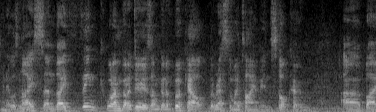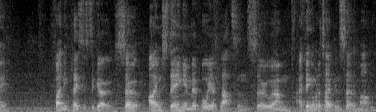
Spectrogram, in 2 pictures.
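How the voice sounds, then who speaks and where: A man presents his app in a relaxed, chatty way, filling pauses with plenty of ums and uhs. His voice sits at a middle pitch. He is heard from some distance off the mic. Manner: casual, chatty, with many fillers. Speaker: student presenter. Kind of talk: live app demo walkthrough. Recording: voice from far off the mic.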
